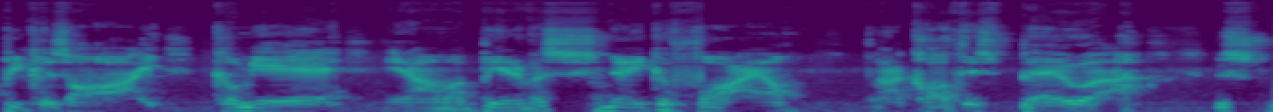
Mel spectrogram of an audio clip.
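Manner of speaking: broad put-on Aussie snake handler; Australian accent. Snake handler explains himself to host, mock Australian accent. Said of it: "he's from Australia".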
